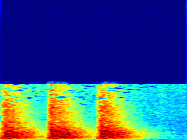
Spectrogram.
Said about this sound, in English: Our recording opens with a duet for flute and harp. But to continue, the harp and flute passages are followed by a series of gunshots.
